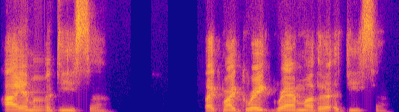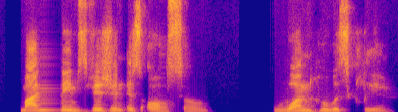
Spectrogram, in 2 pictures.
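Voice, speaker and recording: A woman's voice: sits low, dry recording. A woman in a staged play reading, playing an earnest grandmother playwright who addresses her family's ancestors.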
